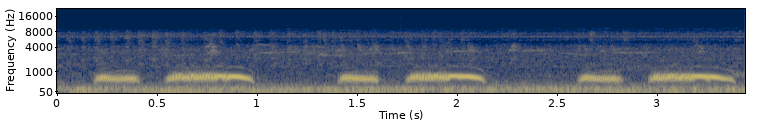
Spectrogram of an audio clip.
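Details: Spotted dove in Karawang uttering paired coos, a brief hollow note then a longer drawn one that drops at the end, repeated three times over low background noise.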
